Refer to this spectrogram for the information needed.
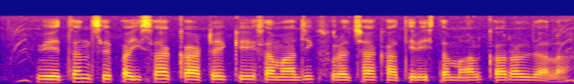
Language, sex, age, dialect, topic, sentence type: Bhojpuri, male, 18-24, Western, banking, statement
